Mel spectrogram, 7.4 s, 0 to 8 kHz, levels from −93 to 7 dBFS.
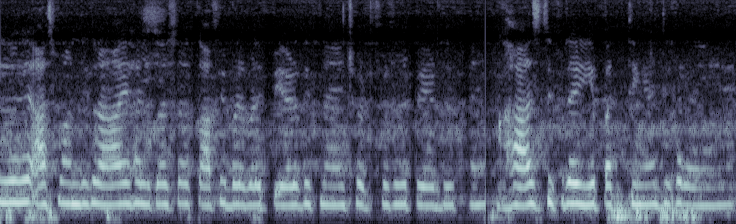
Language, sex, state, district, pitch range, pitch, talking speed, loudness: Hindi, female, Rajasthan, Churu, 255-270 Hz, 260 Hz, 220 wpm, -17 LUFS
